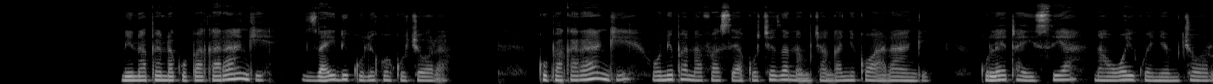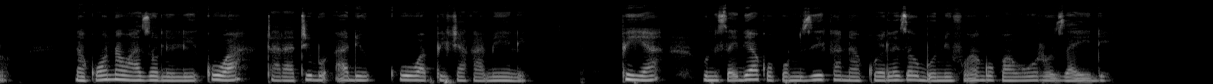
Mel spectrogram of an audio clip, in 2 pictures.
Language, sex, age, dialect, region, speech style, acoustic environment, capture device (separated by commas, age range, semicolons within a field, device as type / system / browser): Swahili, female, 25-34, Kenya - Kitui, Kenya, happy; relaxed; focused, traffic; people talking; music; construction; silence, mobile / Linux / Chrome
